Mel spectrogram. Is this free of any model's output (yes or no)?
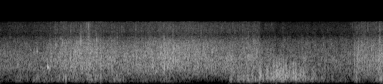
yes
